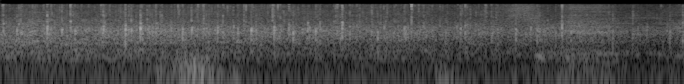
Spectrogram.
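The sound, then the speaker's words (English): An audience claps steadily, a dense, crackling wash of many hands sustained at an even loudness throughout before easing slightly at the end. “Would you at least clap for that?”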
